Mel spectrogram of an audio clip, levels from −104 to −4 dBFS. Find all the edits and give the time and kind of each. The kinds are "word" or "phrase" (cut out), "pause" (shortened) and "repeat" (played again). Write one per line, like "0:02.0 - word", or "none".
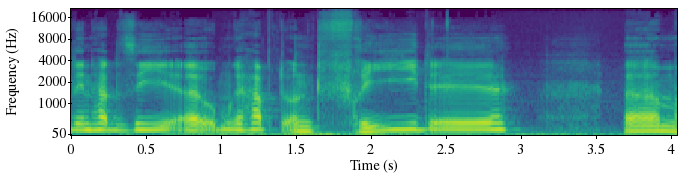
none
